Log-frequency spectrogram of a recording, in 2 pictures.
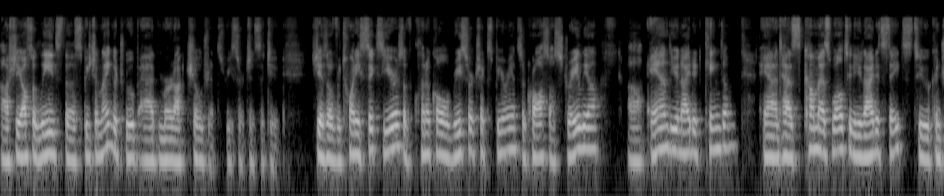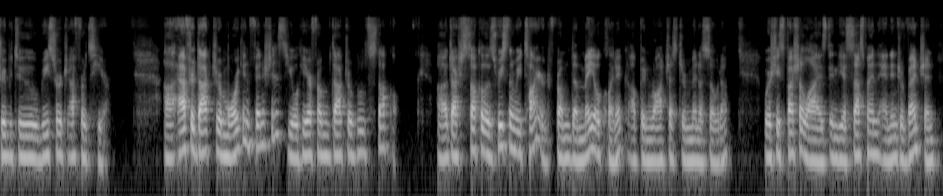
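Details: Adult male speaker; Typical adult speech.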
